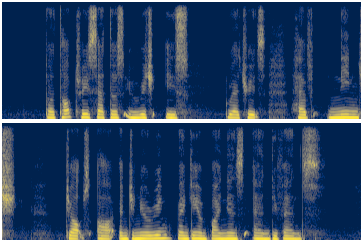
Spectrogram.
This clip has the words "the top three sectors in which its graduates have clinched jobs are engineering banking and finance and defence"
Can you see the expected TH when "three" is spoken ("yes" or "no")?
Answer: no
